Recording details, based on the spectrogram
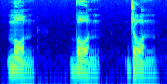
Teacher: এই শব্দগুলোর প্রতিটি আদ্য অ ও বা ওকারের মতো উচ্চারিত হয়েছে, কারণ তারপরে দন্তন রয়েছে সেজন্য।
